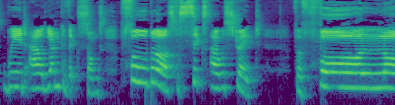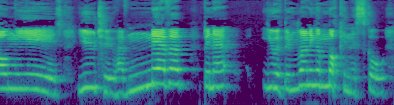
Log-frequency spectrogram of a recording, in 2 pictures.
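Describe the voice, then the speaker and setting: A woman voicing a stern, gloating male school principal in a storybook, slow and deliberate. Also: high voice, echoey room, pitched above the performer's own voice.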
